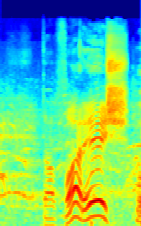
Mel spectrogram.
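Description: Speech only: a male television football commentator's voice.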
